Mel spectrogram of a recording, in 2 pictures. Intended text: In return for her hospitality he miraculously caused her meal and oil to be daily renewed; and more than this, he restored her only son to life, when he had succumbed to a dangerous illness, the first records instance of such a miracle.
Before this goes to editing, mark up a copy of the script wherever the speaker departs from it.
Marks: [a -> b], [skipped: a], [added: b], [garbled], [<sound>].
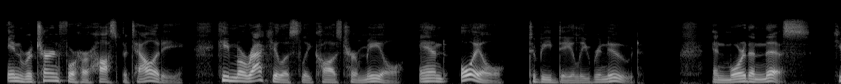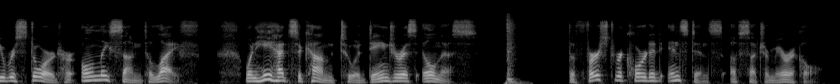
In return for her hospitality he miraculously caused her meal and oil to be daily renewed; and more than this, he restored her only son to life, when he had succumbed to a dangerous illness, [thud] the first [records -> recorded] instance of such a miracle.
